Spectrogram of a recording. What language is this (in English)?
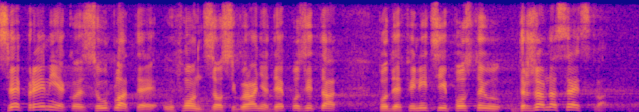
Serbian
